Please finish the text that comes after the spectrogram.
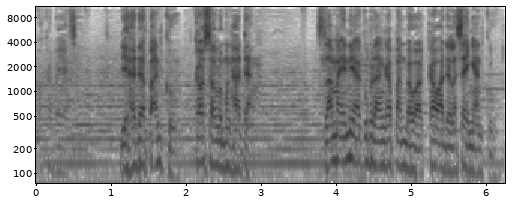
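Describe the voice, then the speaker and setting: A man's voice: medium pitch, quick pace, lightly acted. A man voicing a determined, self-sacrificing young goalkeeper in a dubbed sports anime, with dramatic delivery. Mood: brooding resolve. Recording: loud music behind.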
